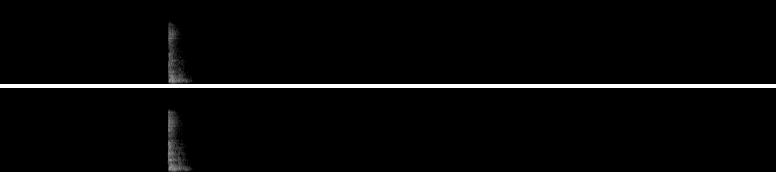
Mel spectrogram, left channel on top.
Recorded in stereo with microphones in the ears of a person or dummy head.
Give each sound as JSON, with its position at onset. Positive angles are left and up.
{"t": 1.7, "sound": "a door slam", "side_deg": -60, "distance_m": 2.0}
